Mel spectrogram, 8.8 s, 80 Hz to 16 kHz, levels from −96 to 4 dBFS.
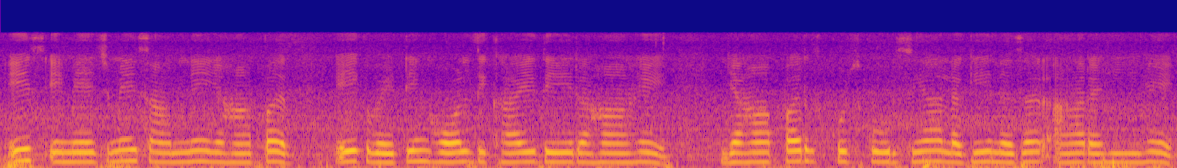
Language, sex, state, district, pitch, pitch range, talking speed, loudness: Hindi, male, Rajasthan, Jaipur, 210 Hz, 205-220 Hz, 150 wpm, -16 LUFS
